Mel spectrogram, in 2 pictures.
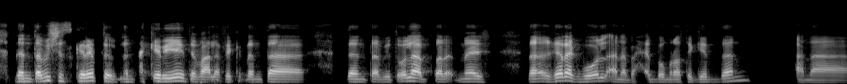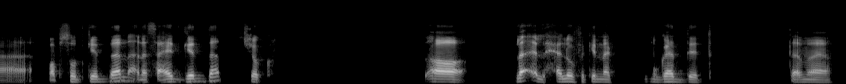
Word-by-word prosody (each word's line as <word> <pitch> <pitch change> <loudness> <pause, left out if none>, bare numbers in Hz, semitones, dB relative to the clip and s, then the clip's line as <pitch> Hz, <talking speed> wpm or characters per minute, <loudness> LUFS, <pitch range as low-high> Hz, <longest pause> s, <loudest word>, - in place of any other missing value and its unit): ده 140 - +6
أنت 140 0 +4
مش 170 +3 +4
scripted، 155 -2 +3
ده 130 - -4
أنت 125 - -3
creative 150 +1 +5
على 115 0 +1
فكرة. 125 - -5
ده 120 - +1
أنت 120 -1 +2 0.5
ده 130 - +3
أنت 120 -1 -5
بتقولها 145 +6 +4
بطر-– 125 - -3
ماشي. 130 -3 0 0.4
ده 130 - +7
غيرك 165 +1 +6
بيقول: 135 +6 -1
"أنا 110 - -3
باحب 115 +1 -8
مراتي 115 0 -5
جدًا. 140 +11 -5 0.5
أنا 95 -2 -8 0.2
مبسوط 125 -3 -10
جدًا. 125 +4 -2
أنا 155 -8 -6
سعيد 120 +2 -5
جدًا. 140 +7 -4 0.2
شكرًا." - - -11 1.5
آه. 120 -2 +2 0.5
لأ، - - 0
الحلو 130 +1 -6
فيك - - -14
إنك 115 -2 -8 0.3
مُجدد. 120 -2 -7 0.9
تمام. 110 -2 -7
125 Hz, 130 wpm, -22 LUFS, 115-140 Hz, 1.5 s, ده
